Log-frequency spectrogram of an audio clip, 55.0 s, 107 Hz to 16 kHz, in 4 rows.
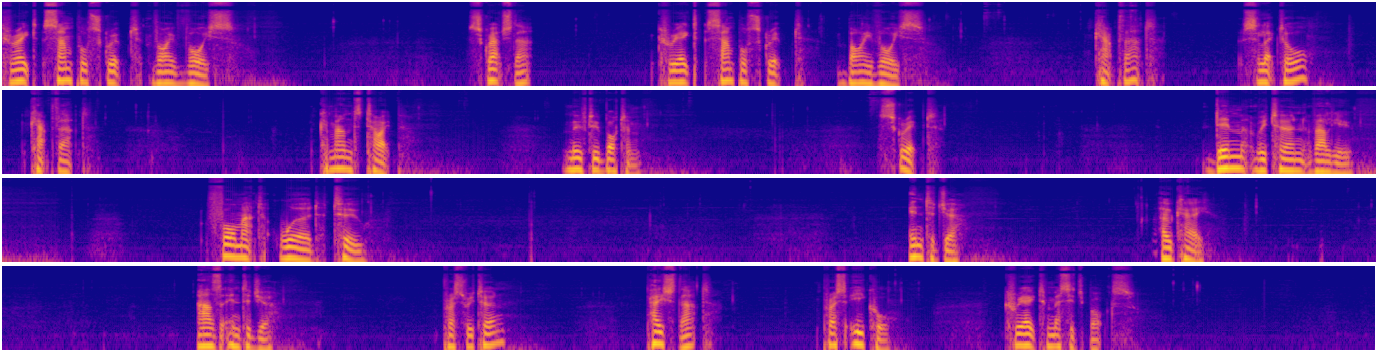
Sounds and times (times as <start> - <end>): Speech: 0.0 - 2.5, 4.6 - 5.4, 6.5 - 9.4, 10.9 - 11.7, 12.4 - 13.2, 14.0 - 14.7, 16.8 - 17.9, 19.3 - 20.2, 22.5 - 23.2, 25.8 - 27.4, 29.5 - 31.3, 36.5 - 37.2, 38.8 - 39.7, 43.2 - 44.2, 45.6 - 46.4, 47.6 - 48.4, 49.4 - 50.2, 51.2 - 52.6.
